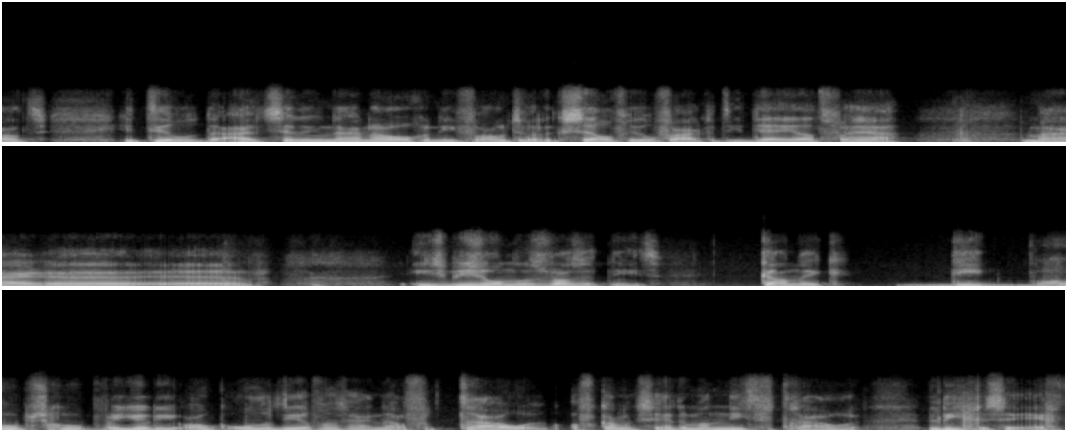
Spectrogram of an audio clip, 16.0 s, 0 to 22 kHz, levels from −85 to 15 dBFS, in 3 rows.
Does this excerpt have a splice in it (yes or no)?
yes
